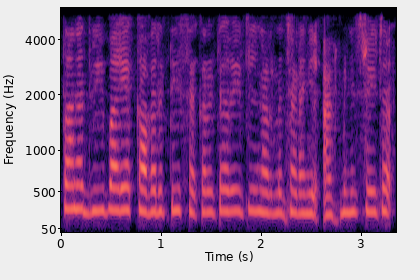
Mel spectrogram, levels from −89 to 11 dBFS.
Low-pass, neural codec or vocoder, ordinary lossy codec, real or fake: 5.4 kHz; vocoder, 22.05 kHz, 80 mel bands, HiFi-GAN; none; fake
